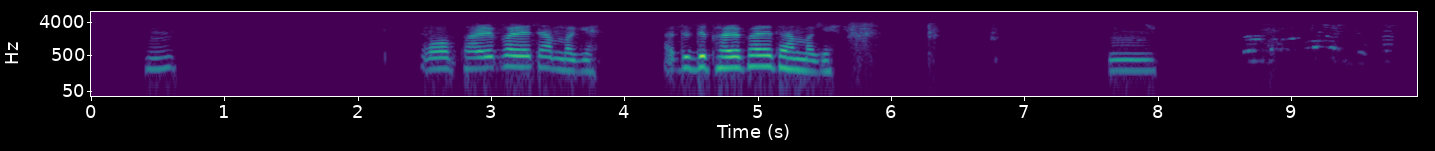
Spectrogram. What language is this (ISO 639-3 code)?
mni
